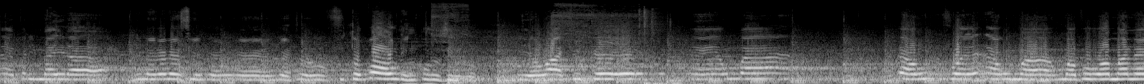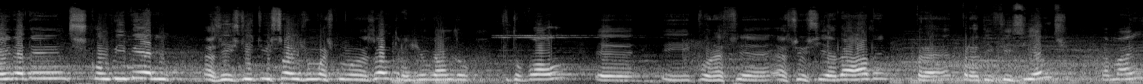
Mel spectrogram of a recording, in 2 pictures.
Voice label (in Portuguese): vox pop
